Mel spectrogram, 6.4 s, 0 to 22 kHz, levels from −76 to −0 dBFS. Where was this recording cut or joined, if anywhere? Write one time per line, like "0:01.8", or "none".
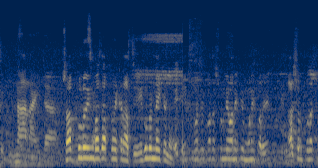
0:03.6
